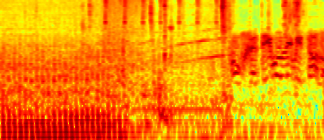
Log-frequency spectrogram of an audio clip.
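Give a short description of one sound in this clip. A helicopter engine hums and its rotor thumps.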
